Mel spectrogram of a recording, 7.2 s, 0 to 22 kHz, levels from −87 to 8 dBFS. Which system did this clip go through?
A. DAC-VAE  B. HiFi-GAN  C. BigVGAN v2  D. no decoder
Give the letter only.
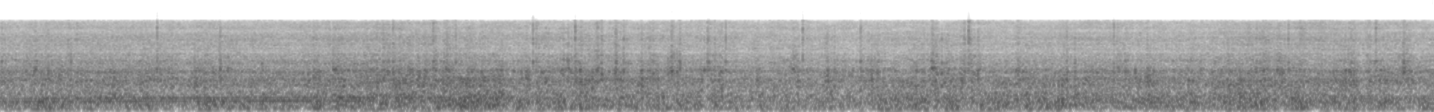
A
